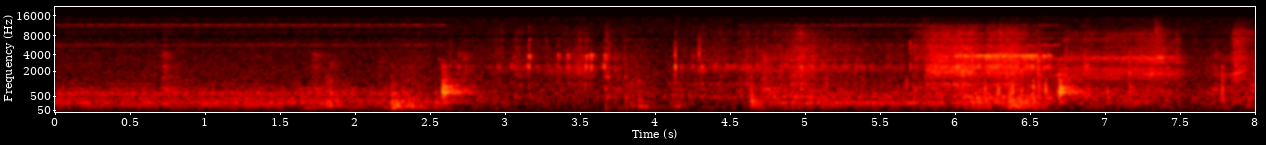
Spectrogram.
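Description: Potter's wheel turning slowly, with light taps and clicks as a fingertip nudges a slipped beaker towards the centre of the wheel head. A louder rasping noise comes about six seconds in.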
